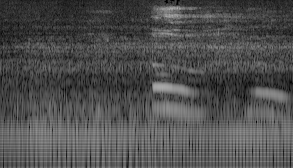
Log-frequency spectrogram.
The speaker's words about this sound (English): So far, so good, I guess, because there's George and Brooksy following his car at full speed.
